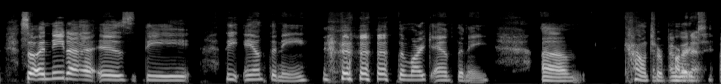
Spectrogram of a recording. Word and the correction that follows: Antony: I'm gonna stop you because you're saying it wrong. It's Antony. – Anthony, very sorry, you're right. There is no H.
